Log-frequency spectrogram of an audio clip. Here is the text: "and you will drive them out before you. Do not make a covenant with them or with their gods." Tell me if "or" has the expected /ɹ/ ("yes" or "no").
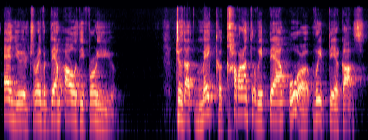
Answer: yes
